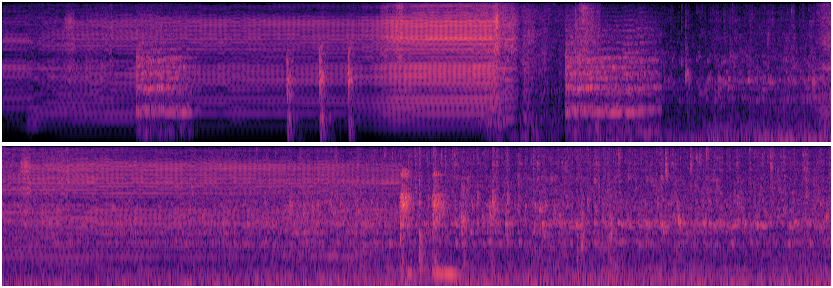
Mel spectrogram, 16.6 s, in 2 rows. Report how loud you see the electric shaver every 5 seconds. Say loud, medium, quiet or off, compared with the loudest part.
loud, loud, medium, off.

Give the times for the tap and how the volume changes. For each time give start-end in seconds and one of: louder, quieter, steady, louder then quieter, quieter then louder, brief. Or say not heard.
4.7-16.5 louder.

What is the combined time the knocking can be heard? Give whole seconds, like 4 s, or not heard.
2 s.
